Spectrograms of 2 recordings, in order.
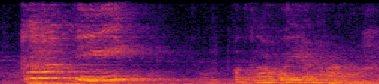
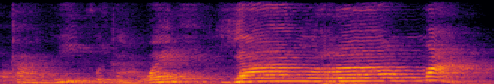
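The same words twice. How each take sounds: First: The stress falls on the word kami. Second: The stress falls on yang ramah. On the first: It is we, not others, who are friendly. "artinya kami" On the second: Being friendly is the key point. "artinya yang ramah"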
